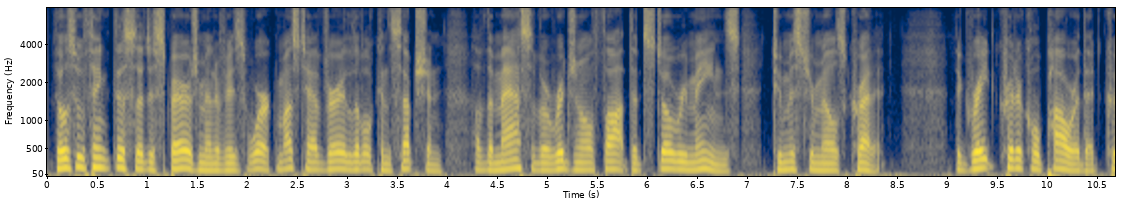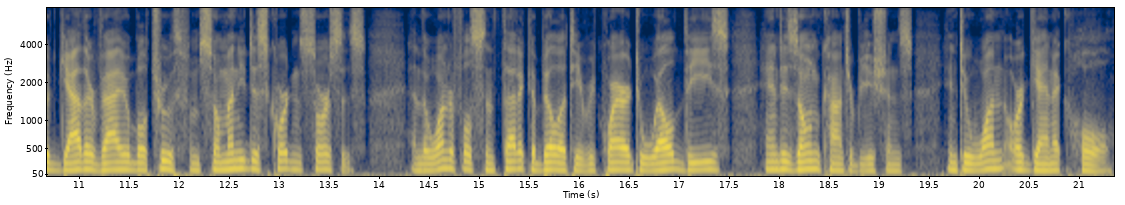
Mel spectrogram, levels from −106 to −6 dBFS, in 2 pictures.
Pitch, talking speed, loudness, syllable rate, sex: 130 Hz, 165 wpm, -20 LUFS, 5.3 syllables/s, male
